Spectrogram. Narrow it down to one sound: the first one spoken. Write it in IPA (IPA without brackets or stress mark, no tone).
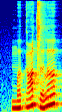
m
